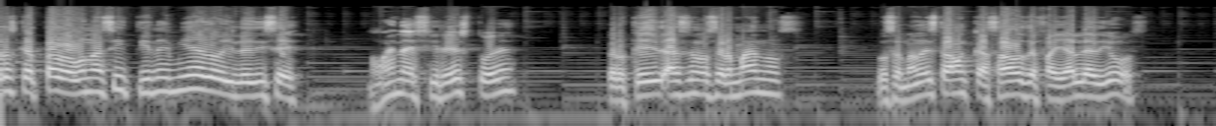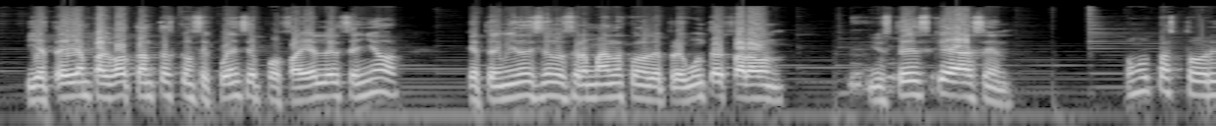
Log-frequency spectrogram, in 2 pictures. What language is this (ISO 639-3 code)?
spa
